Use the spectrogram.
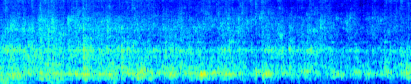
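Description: Distilled water from a heavy home distiller pours into a jug, a continuous soft splashing gush, close and steady, with one brief knock partway through.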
